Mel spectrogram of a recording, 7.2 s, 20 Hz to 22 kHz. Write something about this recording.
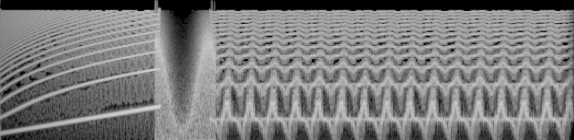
RIGAUD Matthieu 2015 2016 MagicRay
When a superhero or a wizard wants to launch a powerful attack, he uses a Magic Ray like this. First, he prepares his attack that will grow fast, and when it is ready to go, the laser will be launched in a big wave.
Sound made entirely with Audacity. The second part can be repeated in a loop.
Production steps :
-generate shirp : waveform square, frequency start 220 end 980, duration 2 seconds and amplitude start 0.2 end 0.8 on Track 1
- Effect Amplify : amplification : -7,5 on Track 1
- Create another track (Track 2), generate tone : waveform square, frequency 220, duration 6 seconds, amplitude 0.2
- Phaser on Track 2 :
Stages : 24
Dry/Wet : 185
LFO Frequency (Hz) : 2,8
LFO Start Phase (deg.) : 300
Depth : 190
Feedback (%) : 30
-Change Pitch of Track 2 from 219,403 to 492,543
-Change Speed of Track 2 : Percent Change 25,000
- Place the content of Track 2 following the rest of Track 1 but keep a gap of more or less 0.5 seconds between the two contents.
- Delete Track 2
magic, special, ray, wave, superheroes, fantasy, manga, attack, effect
